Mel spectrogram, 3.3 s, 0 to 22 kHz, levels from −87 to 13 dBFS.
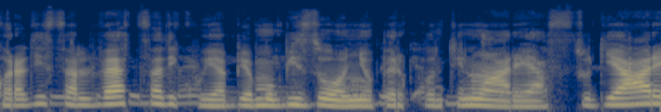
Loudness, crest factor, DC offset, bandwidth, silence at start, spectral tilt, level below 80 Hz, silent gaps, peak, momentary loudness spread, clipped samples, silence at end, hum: -27 LUFS; 18 dB; under 0.1%; 15.5 kHz; 0 s; -5.5 dB/octave; -66 dBFS; none; -6 dBFS; 7 LU; under 0.1%; 0 s; none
